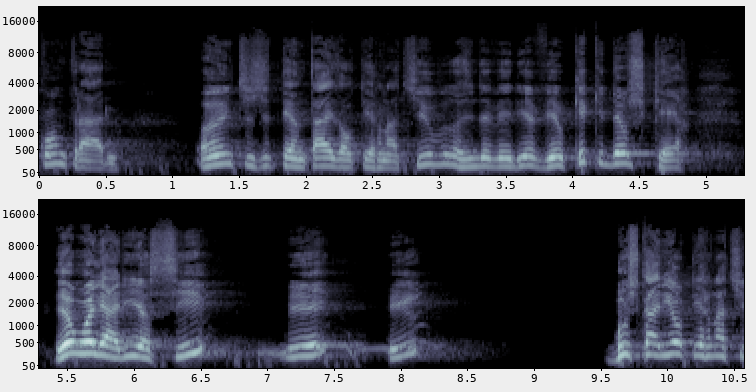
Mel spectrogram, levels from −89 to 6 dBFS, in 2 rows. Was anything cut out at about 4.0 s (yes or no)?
no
